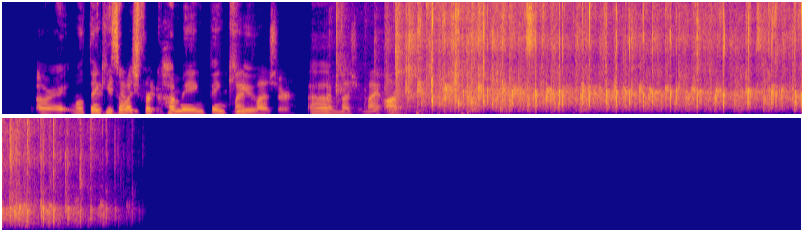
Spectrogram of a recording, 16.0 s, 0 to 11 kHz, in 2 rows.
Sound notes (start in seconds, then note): 5.2 applause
